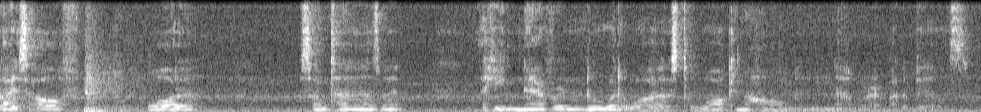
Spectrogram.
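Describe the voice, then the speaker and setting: A fairly slow delivery with an American accent and ordinary pitch variation, plus audible room echo. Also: man. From Georgia, US. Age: 20s. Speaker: former football player. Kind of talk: interview conversation. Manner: halting.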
